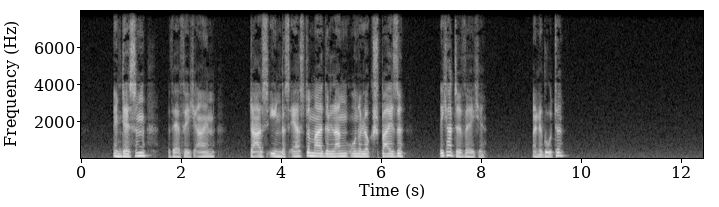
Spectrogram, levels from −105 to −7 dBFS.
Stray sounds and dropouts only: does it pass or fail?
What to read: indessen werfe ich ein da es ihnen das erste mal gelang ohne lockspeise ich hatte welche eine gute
pass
